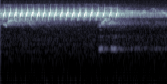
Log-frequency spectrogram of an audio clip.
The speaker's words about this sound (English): A common raven, although not their most common call.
